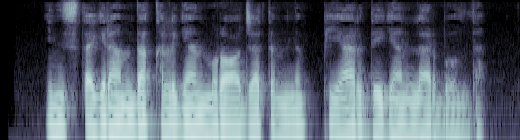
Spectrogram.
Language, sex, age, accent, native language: Uzbek, male, 18-24, Farg'ona, Uzbek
